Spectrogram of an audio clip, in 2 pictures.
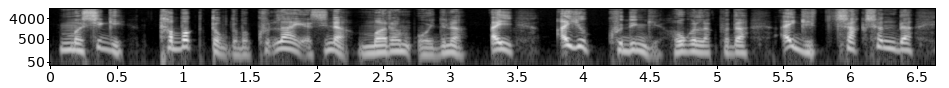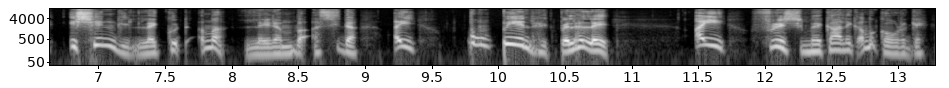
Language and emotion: Manipuri, angry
